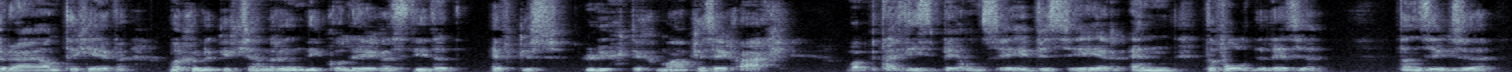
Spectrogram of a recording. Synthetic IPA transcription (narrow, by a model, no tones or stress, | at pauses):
b̥rœɥɑntəɣeːvəmarɣəlʉkəxsɛjnəɾɪndikɔleːɣaːsdidɑt | ɛfkəslʏxtəxmaːkənzɛɣəɑ̰x | ʋɑpd̥ɑtɪsbɛjɔ̰nseːvəzɪːrɛnd̥əvɔlˠɣdəlɪzə | d̥ɑnzɛɣəzə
